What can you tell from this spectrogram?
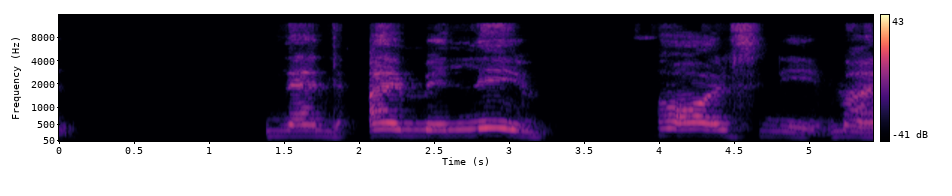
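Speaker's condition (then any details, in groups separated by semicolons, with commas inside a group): ALS, bulbar form, bulbar onset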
